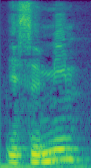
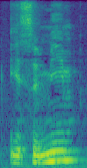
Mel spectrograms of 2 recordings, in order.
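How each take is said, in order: No difference in how they are said.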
